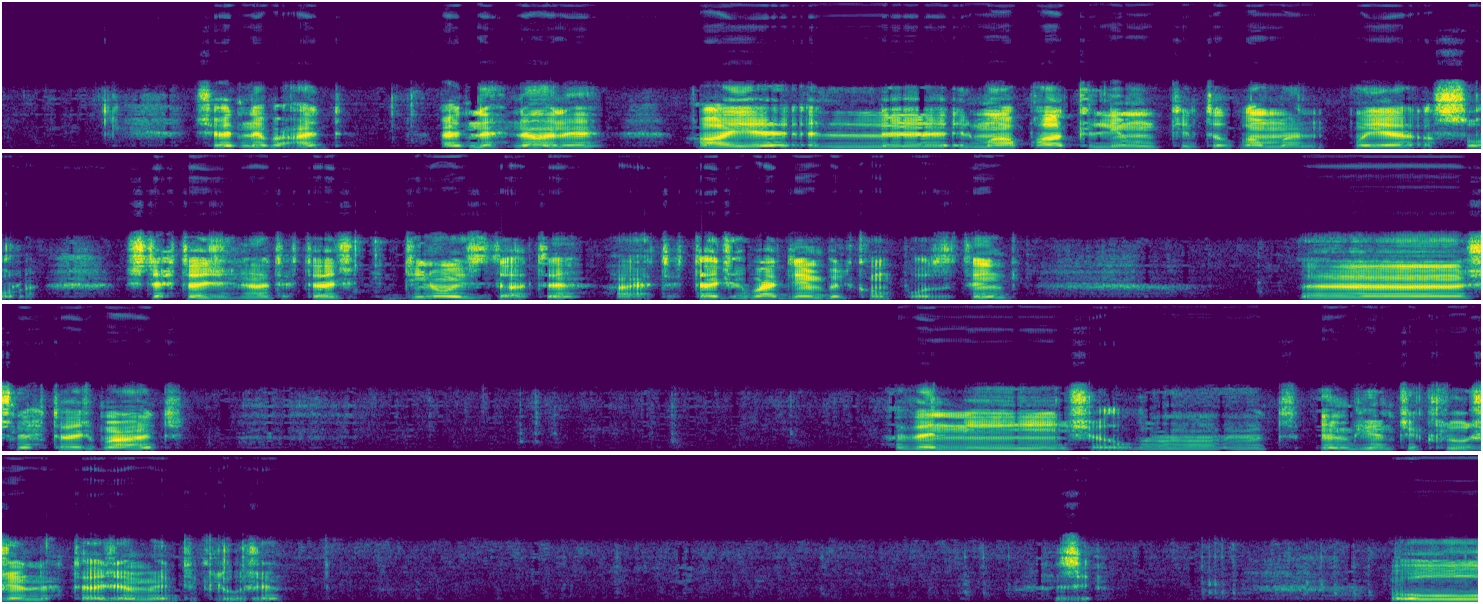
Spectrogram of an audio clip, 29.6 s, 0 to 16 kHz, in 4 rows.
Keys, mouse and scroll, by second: 1.1-1.9 scroll down 2, 3.2 click, 10.4-13.3 drag, 13.8-14.9 scroll up 1, 14.9-15.8 scroll up 2, 17.1-17.9 scroll down 3, 17.9-18.6 scroll down 1, 18.6-21.1 scroll down 7, 21.1 scroll down 1, 24.8 click, 26.2-26.7 scroll down 2, 27.2-28.2 scroll down 3, 28.2-29.4 scroll down 3, 29.4-29.5 scroll up 25.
